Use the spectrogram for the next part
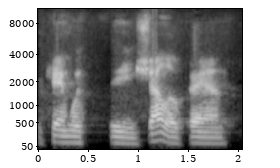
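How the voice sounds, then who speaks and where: Slow-drawling man. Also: on the low side, fairly even intonation, narrow, tinny audio, a little hiss or hum. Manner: folksy, slangy cracker talk. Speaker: live streamer working on cars in a garage. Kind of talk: casual live-stream chat while working. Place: garage.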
